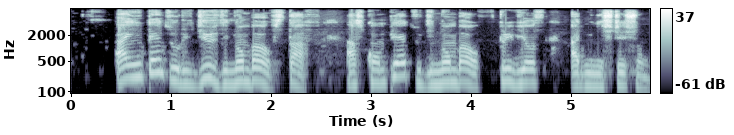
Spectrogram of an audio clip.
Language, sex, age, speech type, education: Nigerian Pidgin, male, 15-29, spontaneous, tertiary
